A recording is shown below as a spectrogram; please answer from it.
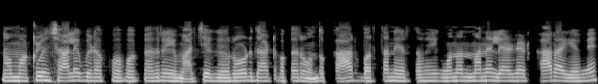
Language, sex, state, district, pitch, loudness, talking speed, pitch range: Kannada, female, Karnataka, Shimoga, 165 Hz, -16 LUFS, 180 wpm, 160-170 Hz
